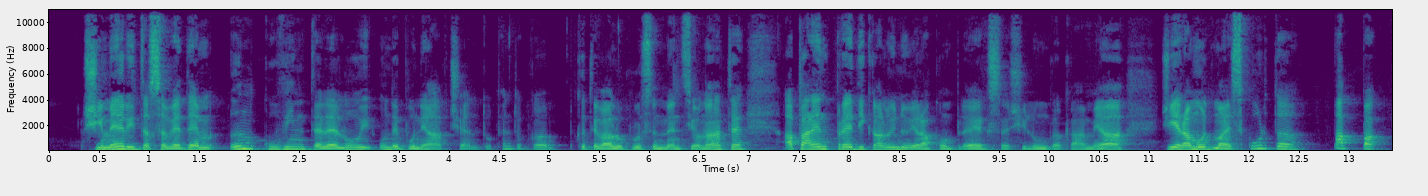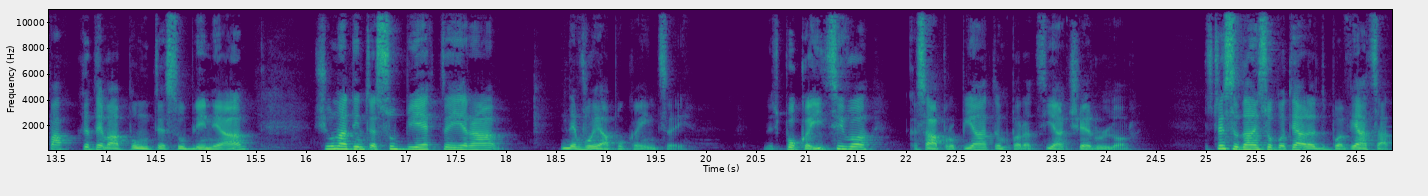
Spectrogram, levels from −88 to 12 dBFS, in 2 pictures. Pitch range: 120-175 Hz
